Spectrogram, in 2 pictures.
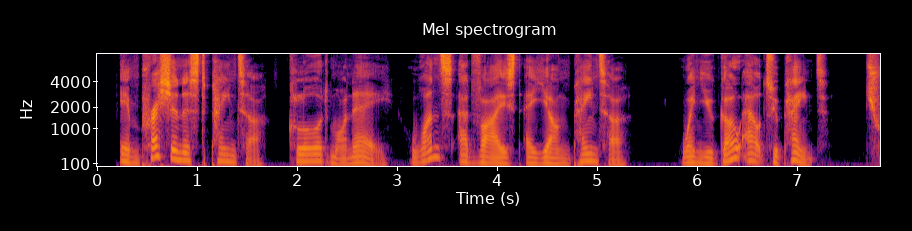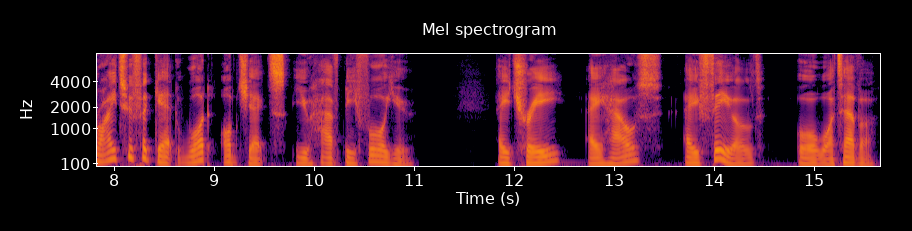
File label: English, audio guide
